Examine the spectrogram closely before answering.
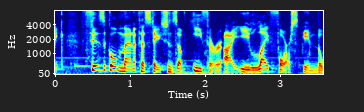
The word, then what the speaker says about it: aether: It's pronounced ether. That's how they pronounce it. They don't pronounce it aether. I know it's got an A in it.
